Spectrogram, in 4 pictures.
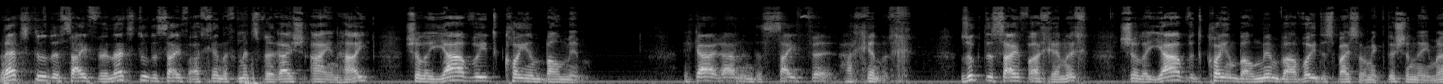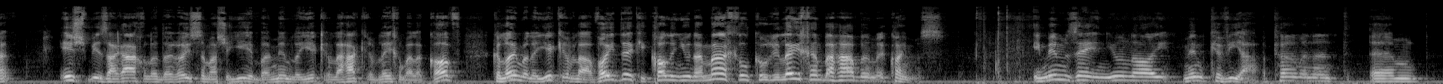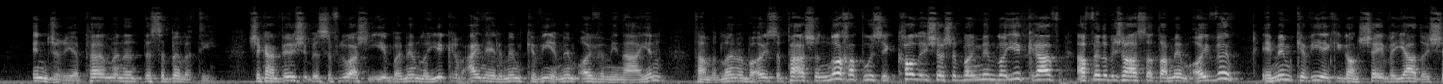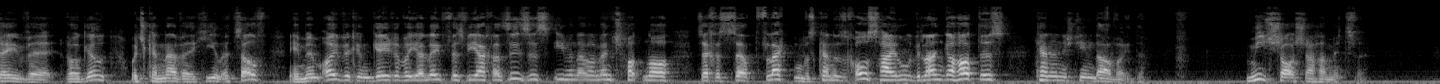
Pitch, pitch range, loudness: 145 Hz, 120-185 Hz, -21 LUFS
